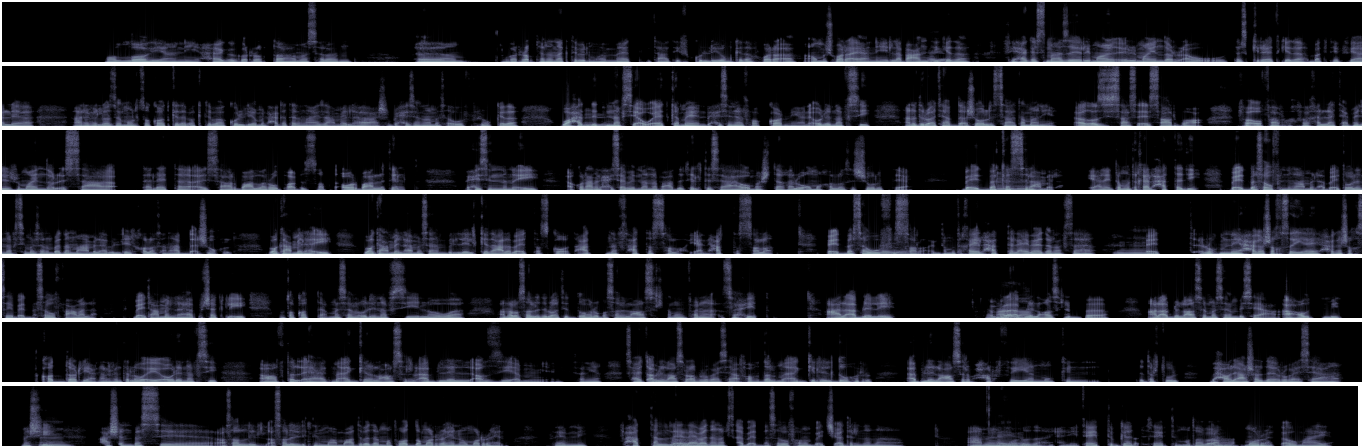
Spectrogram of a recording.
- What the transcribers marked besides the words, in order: in English: "اللاب"; in English: "remi reminder"; in English: "reminder"; in English: "التاسكات"; tapping
- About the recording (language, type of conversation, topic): Arabic, advice, إزاي بتتعامل مع التسويف وتأجيل الحاجات المهمة؟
